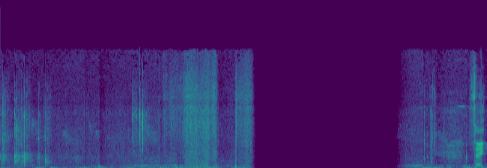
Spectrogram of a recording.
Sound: applause

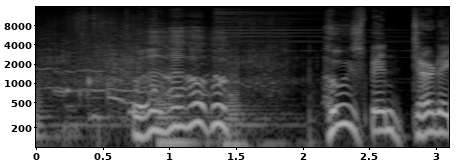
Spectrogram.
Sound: groaning

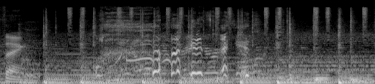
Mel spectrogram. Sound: laughing

